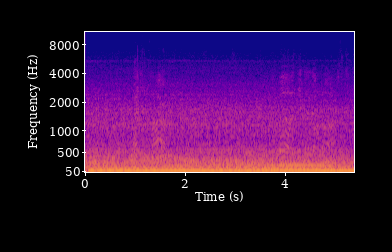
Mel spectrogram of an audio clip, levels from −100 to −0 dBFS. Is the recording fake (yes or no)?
no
